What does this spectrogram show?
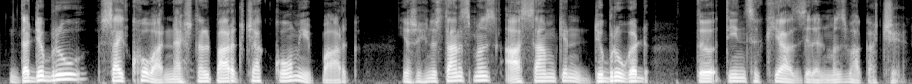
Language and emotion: Kashmiri, neutral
